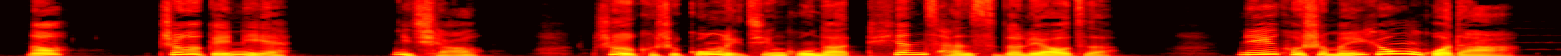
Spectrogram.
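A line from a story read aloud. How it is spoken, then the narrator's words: Laughing, pleased. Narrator (Chinese): 傅家仪 笑道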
